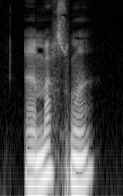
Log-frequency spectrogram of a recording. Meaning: porpoise
- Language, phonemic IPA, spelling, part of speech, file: French, /maʁ.swɛ̃/, marsouin, noun, Fr-marsouin.ogg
